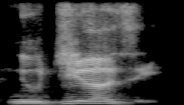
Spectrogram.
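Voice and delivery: put-on "New Jersey" said as "Noo Joizey" in a New Jersey accent; a light SNL-style New Jersey accent. Host repeats the SNL New Jersey accent. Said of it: "I got that from, I think, S N L".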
